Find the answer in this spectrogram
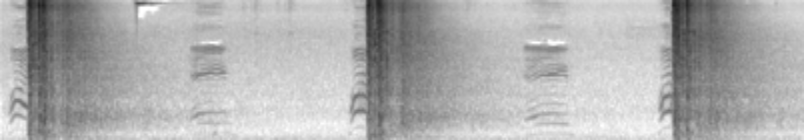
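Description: Honor guard firing a three-volley rifle salute: three volleys about three seconds apart, each a sharp crack with a long echoing tail. A short shouted command comes before each volley.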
